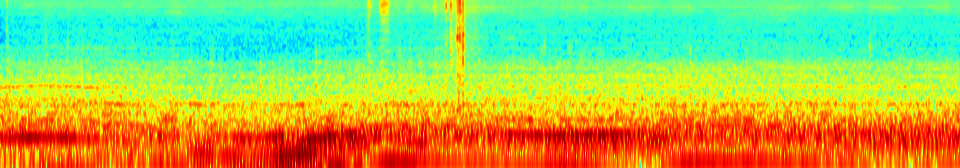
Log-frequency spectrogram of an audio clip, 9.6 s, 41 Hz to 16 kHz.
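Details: BMW E46 after swapping in a remapped ECU and a non-original crankshaft sensor: idle rises and sags in slow uneven waves with the air conditioning on, never settling; hunting idle unchanged by the ECU swap, cause unconfirmed.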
